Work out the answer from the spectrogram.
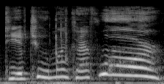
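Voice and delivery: high-pitched exaggerated title read; mock-dramatic high voice; hammed-up title call. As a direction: drag out the last word, up high.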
